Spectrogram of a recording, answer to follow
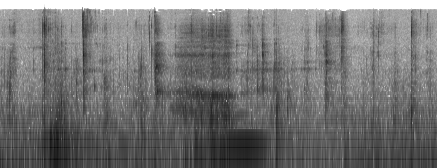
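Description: Close-miked chewing and biting of sausage, with sharp mouth clicks and smacks throughout and a brief low hum about halfway.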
